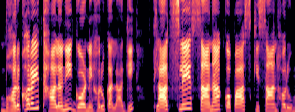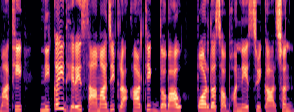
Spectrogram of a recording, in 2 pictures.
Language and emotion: Nepali, neutral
